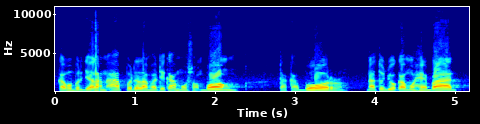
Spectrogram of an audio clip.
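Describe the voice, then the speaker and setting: A male preacher delivers a sermon in a fairly high voice that keeps catching into a gravelly fry. He recites scripture in Arabic and often checks in with his listeners through rhetorical questions. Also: expressive, normal speed, big-room sound. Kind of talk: religious sermon.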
